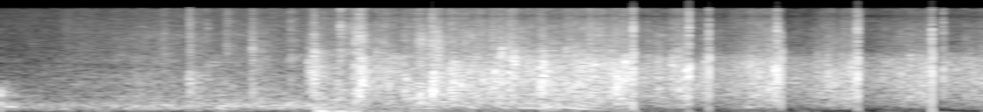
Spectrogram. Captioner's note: applause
